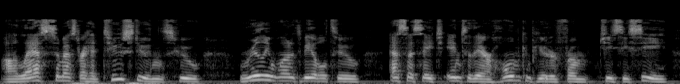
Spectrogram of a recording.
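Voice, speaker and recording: A man's voice: medium pitch, brisk. A middle-aged male college instructor with a scratchy throat, giving a casual, rambling classroom lecture full of fillers and restarts.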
